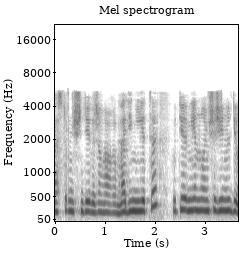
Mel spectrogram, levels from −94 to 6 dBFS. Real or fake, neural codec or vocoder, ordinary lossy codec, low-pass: fake; codec, 16 kHz, 8 kbps, FreqCodec, smaller model; AAC, 24 kbps; 5.4 kHz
